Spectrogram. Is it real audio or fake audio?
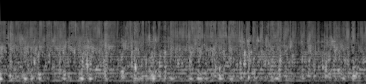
fake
